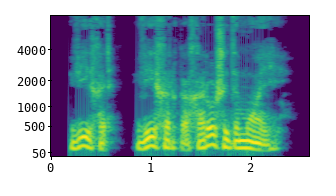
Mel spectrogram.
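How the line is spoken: Tender moved whisper. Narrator (Russian): растроганно шептал Мечислав

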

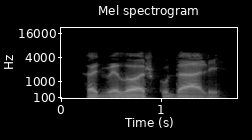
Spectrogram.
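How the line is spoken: Mumbling while chewing. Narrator (Russian): пробурчал он, азартно работая челюстями

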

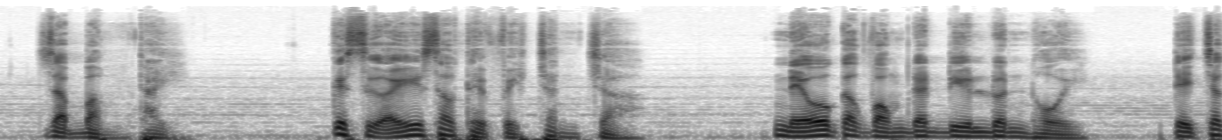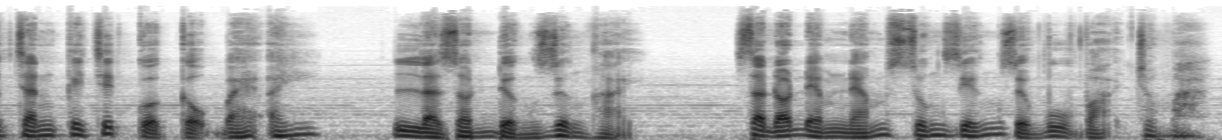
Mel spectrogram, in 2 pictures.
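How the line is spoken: Disciple's mutter. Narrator (Vietnamese): Đang lúc rơi vào vòng luẩn quẩn, trần đứa đồ đệ tin thuật mới lẩm bẩm

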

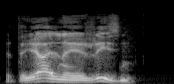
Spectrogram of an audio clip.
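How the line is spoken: Glum, slightly defiant girl. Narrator (Russian): ответила девушка не очень весело, но определенно с долей дерзости

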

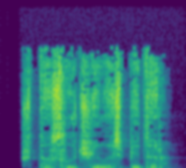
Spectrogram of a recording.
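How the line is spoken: Worried whisper. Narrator (Russian): шепотом спросил король, почуяв, что с другом творится неладное

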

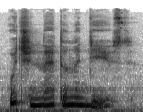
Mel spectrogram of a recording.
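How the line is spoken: Soft whisper. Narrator (Russian): тихонько шепнула Белоснежка своей соседке

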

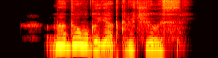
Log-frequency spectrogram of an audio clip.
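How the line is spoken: Lazy, stretching. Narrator (Russian): спросила Андреа, лениво потягиваясь

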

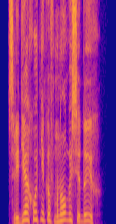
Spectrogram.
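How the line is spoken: Sad. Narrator (Russian): печально произнес

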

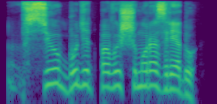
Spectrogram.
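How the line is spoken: Frightened. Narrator (Russian): испуганно закивал директор

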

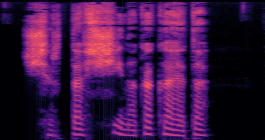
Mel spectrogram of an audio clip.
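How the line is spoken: Whisper. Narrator (Russian): прошептал Савелий

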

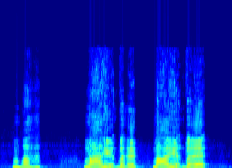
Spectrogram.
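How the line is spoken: Terrified shriek. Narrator (Vietnamese): Bố con thằng Bình cũng rú lên một tiếng

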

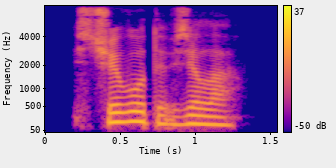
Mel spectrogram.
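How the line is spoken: Asked again, muffled. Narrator (Russian): Глухо переспросил Юлик

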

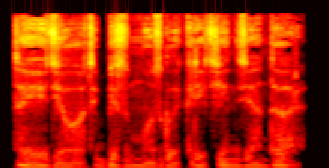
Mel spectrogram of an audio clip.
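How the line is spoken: Whispered. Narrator (Russian): Прошептал я

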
